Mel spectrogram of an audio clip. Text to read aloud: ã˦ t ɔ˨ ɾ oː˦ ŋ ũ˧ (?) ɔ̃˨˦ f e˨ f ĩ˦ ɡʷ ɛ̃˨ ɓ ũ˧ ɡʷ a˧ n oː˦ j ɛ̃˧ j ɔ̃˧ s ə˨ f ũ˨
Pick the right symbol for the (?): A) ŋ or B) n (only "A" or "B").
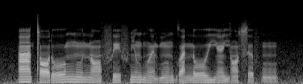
B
